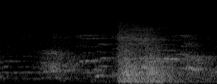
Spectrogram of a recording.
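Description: A heavy thud of an impact between wrestlers in the ring about a second in, over people's voices.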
